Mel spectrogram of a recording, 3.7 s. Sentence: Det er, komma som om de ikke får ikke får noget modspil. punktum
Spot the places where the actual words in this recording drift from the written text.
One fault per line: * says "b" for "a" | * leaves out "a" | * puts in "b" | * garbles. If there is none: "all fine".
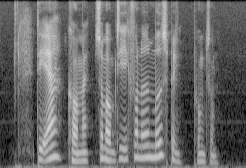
* leaves out "ikke får"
